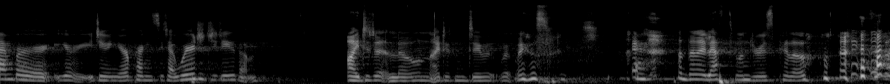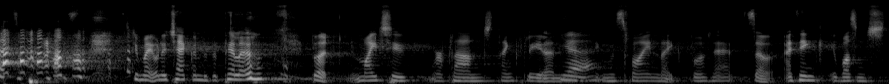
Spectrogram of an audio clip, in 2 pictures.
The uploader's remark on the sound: in the Rotunda Hospital for a live podcast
